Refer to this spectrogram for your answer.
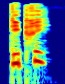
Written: deprim

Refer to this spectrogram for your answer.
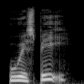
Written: USB

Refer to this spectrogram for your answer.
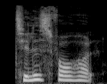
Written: tillidsforhold

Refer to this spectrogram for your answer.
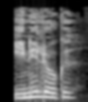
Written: indelukket

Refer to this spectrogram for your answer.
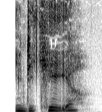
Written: indikere

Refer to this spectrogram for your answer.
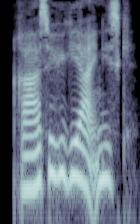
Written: racehygiejnisk

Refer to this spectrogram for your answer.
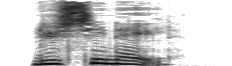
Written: lyssignal

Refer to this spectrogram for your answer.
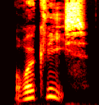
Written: rykvis

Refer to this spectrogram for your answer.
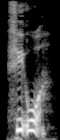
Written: fyord

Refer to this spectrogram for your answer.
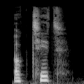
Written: oktet

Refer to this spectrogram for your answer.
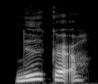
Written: nedgøre

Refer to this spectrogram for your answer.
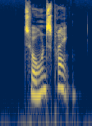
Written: tårnspring

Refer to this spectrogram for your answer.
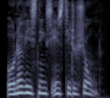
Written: undervisningsinstitution

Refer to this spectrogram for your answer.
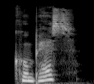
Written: kompas

